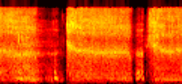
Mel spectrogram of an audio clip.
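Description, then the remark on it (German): A voice mimics a breast pump expressing milk with three loud, breathy, hissing pulses in a steady rhythm, each cut off by a brief pause. “was dir wiederum nur Freiheit einräumt, wenn du mit einer Milchpumpe abpumpst.”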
